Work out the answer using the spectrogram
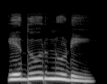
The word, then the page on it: ಎದುರ್ನೋಡು: kannada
